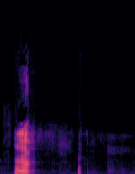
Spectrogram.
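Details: A sharp, abrupt hiccup followed by a fainter second one: involuntary hiccups from a player who says they have hiccups while playing Minecraft.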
